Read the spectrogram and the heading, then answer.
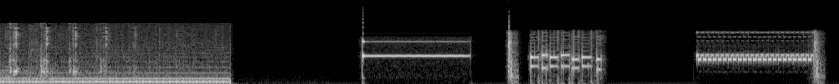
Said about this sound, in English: You have 15 seconds from the sound of the beep to state your name, phone number, and name the 50 states.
